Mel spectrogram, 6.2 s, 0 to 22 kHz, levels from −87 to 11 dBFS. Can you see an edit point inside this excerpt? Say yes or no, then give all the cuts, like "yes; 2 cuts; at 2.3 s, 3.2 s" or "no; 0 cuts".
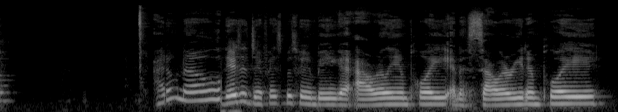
yes; 1 cut; at 2.2 s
